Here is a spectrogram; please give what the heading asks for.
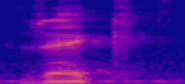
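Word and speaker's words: rack: उच्चारण नहीं होता है केवल केवल सी का उच्चारण के होता है जैसे आर ए सी के रक बी ए सी के बैक एनसी के नेक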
